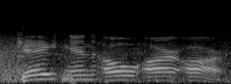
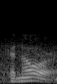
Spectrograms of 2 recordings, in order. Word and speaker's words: Knorr: K-N-O-R-R. Knorr. Knorr. Steve Berger, is that the pronunciation on his name now?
